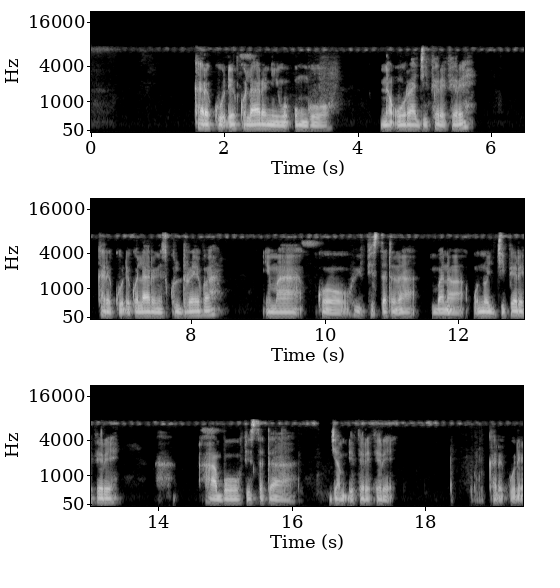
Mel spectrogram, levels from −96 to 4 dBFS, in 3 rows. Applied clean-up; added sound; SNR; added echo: none; none; none; none.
